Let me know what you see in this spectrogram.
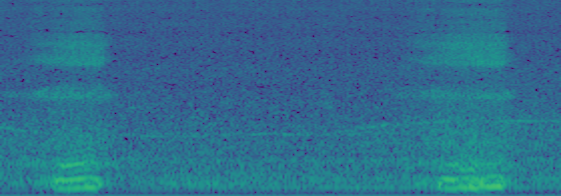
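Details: Weimaraner dog asleep on a couch snoring: two rattling, slightly whistling snores about four seconds apart in a quiet room.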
